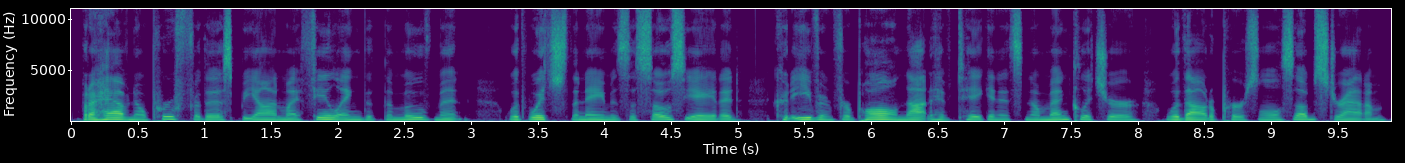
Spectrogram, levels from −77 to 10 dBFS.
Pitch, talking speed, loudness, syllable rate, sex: 160 Hz, 195 wpm, -20 LUFS, 5.4 syllables/s, female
